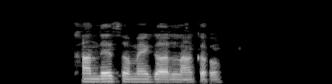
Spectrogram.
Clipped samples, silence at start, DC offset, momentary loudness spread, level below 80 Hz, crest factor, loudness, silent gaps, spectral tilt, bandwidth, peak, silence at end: under 0.1%; 0.75 s; under 0.1%; 7 LU; -64 dBFS; 18 dB; -18 LUFS; none; -5.5 dB/octave; 7.6 kHz; -2 dBFS; 1.15 s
